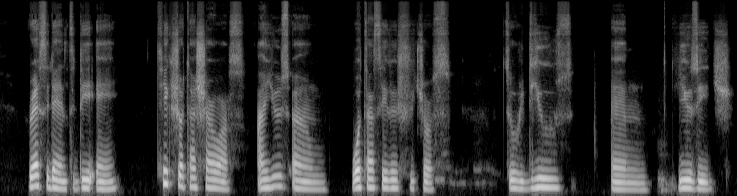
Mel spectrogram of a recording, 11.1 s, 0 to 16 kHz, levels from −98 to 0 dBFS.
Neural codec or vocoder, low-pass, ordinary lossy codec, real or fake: none; 14.4 kHz; Opus, 24 kbps; real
